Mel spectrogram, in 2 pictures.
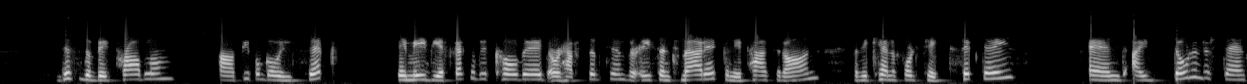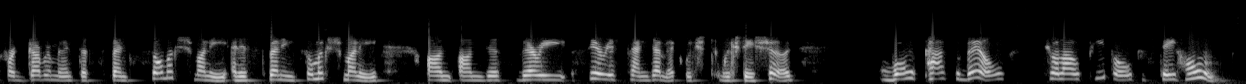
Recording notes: Listeners call.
